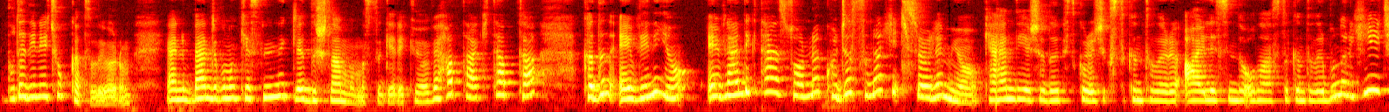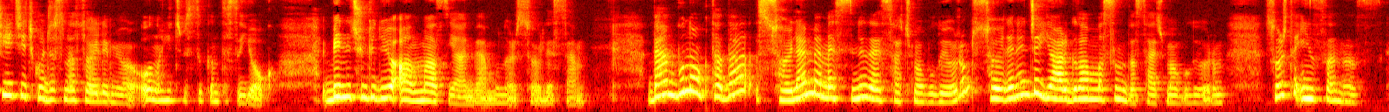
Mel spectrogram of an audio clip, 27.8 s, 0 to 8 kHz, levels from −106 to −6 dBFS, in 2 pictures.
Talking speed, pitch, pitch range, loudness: 125 wpm, 250 Hz, 215-300 Hz, -22 LUFS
